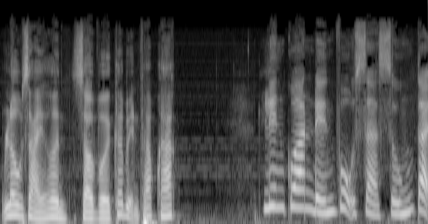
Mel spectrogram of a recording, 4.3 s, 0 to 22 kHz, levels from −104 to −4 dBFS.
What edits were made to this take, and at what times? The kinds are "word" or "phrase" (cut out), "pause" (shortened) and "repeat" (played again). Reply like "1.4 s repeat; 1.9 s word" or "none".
none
